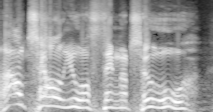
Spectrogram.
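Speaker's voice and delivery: put-on very high-pitched, cranky, grumpy old-man voice. Continuing the bit after another speaker names the voice: Old Man Withers voice. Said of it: "Old Man Withers is how it's coming up".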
